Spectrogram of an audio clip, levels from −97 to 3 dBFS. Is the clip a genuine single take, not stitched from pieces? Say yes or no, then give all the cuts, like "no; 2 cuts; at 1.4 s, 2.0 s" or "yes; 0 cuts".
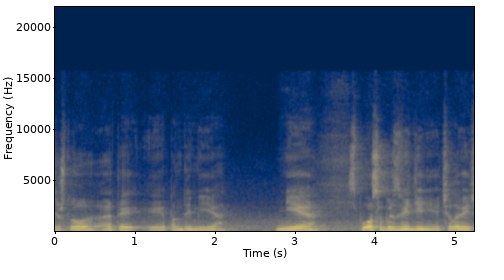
yes; 0 cuts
